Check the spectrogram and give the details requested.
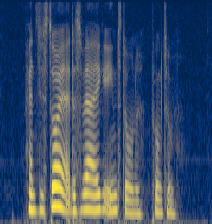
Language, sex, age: Danish, female, 22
